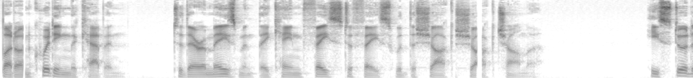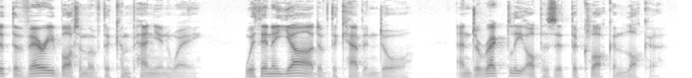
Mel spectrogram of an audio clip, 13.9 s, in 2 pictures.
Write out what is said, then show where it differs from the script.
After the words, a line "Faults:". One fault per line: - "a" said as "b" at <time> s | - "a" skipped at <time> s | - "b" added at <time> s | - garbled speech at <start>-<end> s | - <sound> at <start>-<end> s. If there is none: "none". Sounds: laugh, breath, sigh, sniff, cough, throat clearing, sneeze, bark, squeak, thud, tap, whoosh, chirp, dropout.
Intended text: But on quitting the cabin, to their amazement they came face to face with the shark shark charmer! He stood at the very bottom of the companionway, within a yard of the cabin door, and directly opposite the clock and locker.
But on quitting the cabin, to their amazement they came face to face with the shark shark charmer! He stood at the very bottom of the companionway, within a yard of the cabin door, and directly opposite the clock and locker.
Faults:
- dropout at 0.2-0.3 s
- dropout at 4.8-4.8 s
